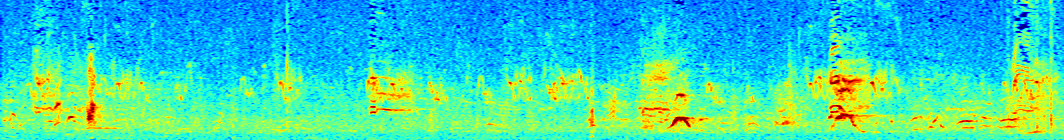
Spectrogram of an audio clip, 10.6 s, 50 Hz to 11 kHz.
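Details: On 23 June 2023 in Tivoli Park, Ljubljana, a common moorhen (Gallinula chloropus) gives a few brief croaking calls at scattered intervals over a steady hiss of park noise and distant birds; Common moorhen.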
